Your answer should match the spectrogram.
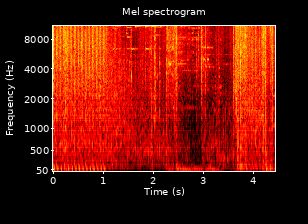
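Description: Gunfire in the video game Battlefield 6, starting with a fast automatic burst and then ragged, overlapping shots and impacts. A heavy volley returns near the end, loud and close.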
